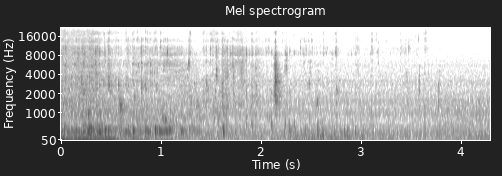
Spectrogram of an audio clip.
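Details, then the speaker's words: LG washing machine showing AE (flooding) error, power disconnected: faint irregular trickling and dripping inside the cabinet under the soap tray; water escaping because the detergent tray sump hose has come off. "I can hear the water under here somewhere. I can actually see it running down underneath the soap tray."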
